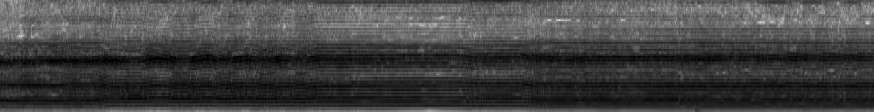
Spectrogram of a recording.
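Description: A solo male voice singing a selawat through a microphone, one long melismatic held line with wavering ornaments. About four seconds in it steps down to a slightly lower note and holds it.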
